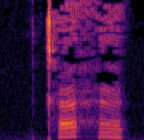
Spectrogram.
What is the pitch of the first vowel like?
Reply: rising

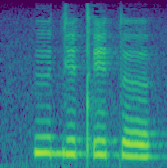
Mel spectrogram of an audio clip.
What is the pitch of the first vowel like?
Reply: high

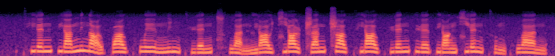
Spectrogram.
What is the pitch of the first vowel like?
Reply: high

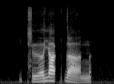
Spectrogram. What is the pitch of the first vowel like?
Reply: rising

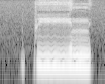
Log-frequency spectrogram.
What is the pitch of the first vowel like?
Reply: high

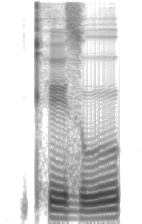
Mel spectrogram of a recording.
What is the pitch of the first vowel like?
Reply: low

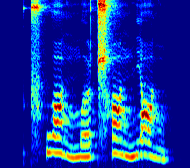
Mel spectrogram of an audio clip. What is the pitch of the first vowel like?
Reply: falling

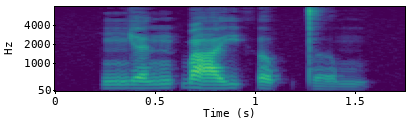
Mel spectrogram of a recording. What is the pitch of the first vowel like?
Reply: rising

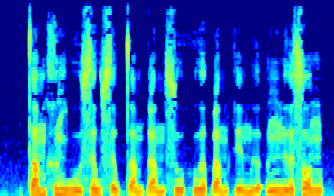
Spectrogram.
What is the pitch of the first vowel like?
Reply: rising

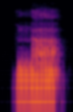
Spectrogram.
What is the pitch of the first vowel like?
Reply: low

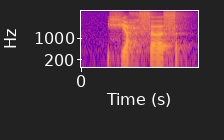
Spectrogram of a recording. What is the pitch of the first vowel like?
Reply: high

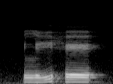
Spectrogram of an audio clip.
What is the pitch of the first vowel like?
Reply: rising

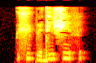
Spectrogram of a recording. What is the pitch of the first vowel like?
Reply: high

